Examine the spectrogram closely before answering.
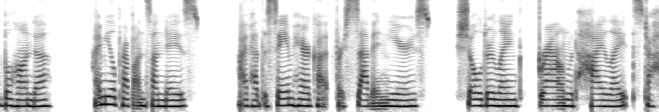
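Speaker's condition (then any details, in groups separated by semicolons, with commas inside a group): No condition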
